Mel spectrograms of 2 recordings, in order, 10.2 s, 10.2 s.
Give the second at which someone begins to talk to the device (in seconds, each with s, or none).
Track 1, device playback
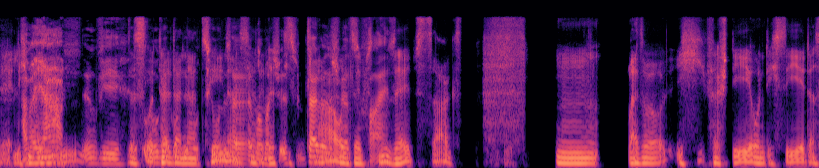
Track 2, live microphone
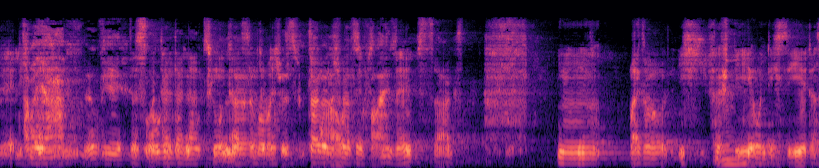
8.9 s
